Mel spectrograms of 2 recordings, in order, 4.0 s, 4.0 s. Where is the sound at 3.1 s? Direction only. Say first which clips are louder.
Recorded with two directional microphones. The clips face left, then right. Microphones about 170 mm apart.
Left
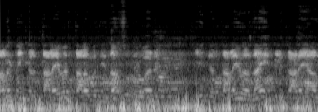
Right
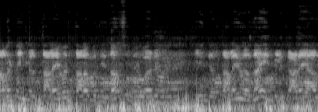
Right 1 dB; 10° right (ahead or behind).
